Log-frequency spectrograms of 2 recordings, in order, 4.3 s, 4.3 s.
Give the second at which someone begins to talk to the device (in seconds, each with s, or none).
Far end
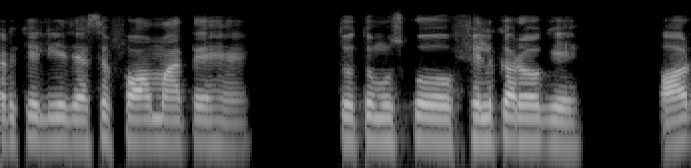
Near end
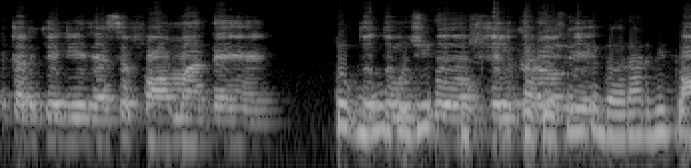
2.1 s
